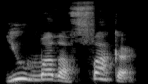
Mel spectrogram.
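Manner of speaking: slow, high-pitched angry curse; drawn-out indignant swearing, retold; outraged. Son outraged at dad questioning him, angry.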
